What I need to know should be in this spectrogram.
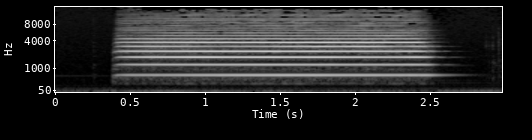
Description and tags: Violin - Dsharp5
Part of the Good-sounds dataset of monophonic instrumental sounds.
instrument::violin
note::Dsharp
octave::5
midi note::63
good-sounds-id::3624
